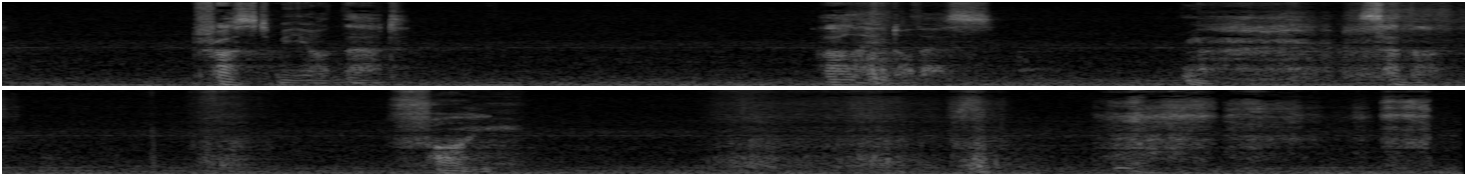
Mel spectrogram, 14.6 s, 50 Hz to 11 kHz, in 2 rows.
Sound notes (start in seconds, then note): 8.3 Qi Rong inhales the floor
